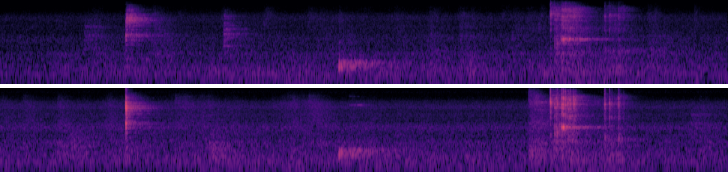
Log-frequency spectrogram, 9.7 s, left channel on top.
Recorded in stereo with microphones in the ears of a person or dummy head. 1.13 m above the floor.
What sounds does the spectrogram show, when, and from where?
1.7 s a thud: 60° right (ahead or behind), 0.9 m
4.5 s a whoosh: 55° left (ahead or behind), 2.5 m
7.3 s a dropped coin: 40° right (ahead or behind), 0.9 m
